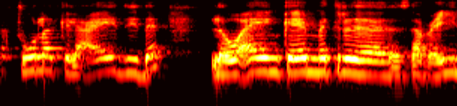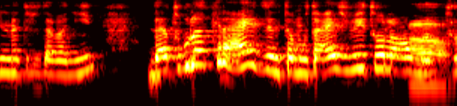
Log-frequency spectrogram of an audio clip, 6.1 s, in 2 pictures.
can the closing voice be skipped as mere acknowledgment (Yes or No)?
Yes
